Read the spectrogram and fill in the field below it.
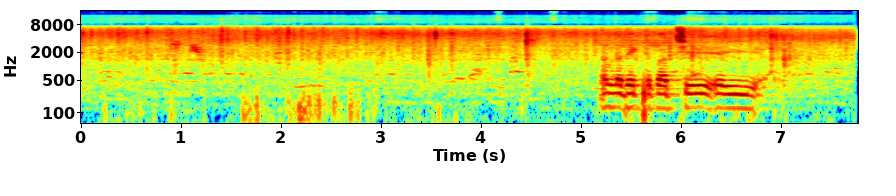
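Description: Dry brush crackles and pops as it burns.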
